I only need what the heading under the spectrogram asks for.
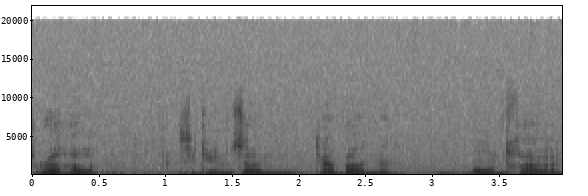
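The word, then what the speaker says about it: Jehol: Le G-E-H-O-L, ça se prononce Rehe.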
